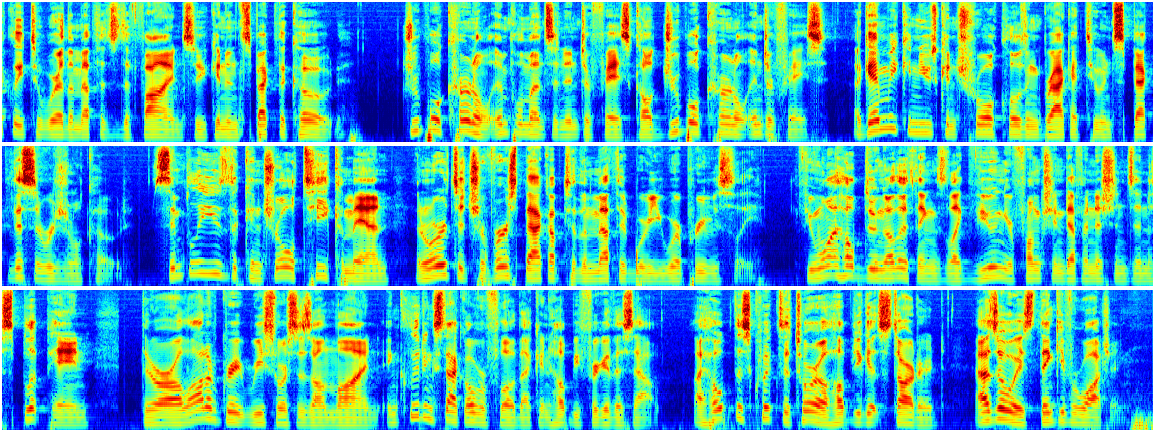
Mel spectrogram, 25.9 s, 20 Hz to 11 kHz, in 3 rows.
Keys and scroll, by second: 0.6-1.8 typing, 3.6 ctrl+], 3.6 typing, 6.9 ctrl+t, 7.9 ctrl+t, 12.0 alt+Tab, 12.4 alt+Tab.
